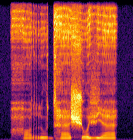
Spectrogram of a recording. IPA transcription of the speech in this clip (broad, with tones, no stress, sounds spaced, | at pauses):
h ɒ˨ r u˦ dʱ æ˦ ʃ o˦ vʲ æ˦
